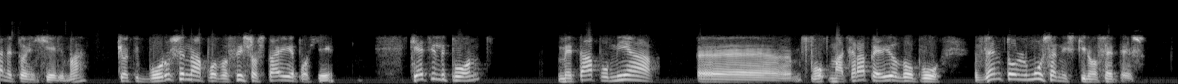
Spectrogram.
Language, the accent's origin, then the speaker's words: Greek; Eastern Macedonia and Thrace, Greece; εγώ τώρα αγαπώ και ιδιαίτερα τον Εύρο, mm-hmm. γιατί είναι και η πατρίδα μου.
